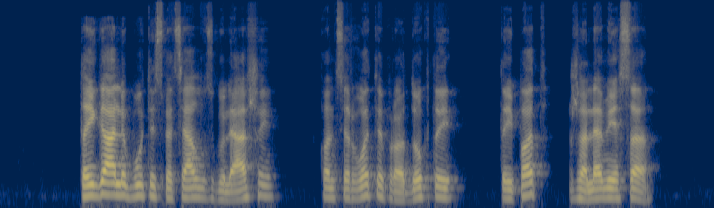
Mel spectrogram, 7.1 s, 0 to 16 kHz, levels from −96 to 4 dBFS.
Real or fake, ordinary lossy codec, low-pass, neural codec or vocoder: fake; Opus, 24 kbps; 14.4 kHz; codec, 44.1 kHz, 7.8 kbps, Pupu-Codec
